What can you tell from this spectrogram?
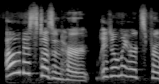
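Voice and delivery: mock doctor. Physician reassuring a patient, breezy and dismissive. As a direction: play the breezy doctor brushing off pain.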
